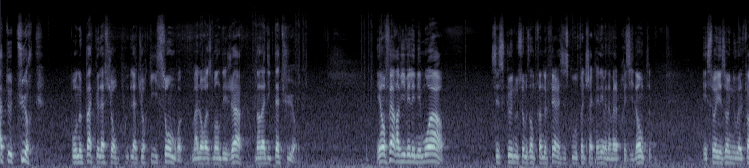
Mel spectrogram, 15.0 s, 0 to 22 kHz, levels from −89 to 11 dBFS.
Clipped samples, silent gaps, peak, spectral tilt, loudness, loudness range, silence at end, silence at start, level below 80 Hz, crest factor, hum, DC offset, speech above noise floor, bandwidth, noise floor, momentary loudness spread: under 0.1%; none; -6 dBFS; -5.5 dB/octave; -24 LUFS; 5 LU; 0 s; 0 s; -50 dBFS; 18 dB; none; under 0.1%; 24 dB; 13 kHz; -47 dBFS; 13 LU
